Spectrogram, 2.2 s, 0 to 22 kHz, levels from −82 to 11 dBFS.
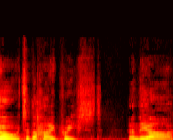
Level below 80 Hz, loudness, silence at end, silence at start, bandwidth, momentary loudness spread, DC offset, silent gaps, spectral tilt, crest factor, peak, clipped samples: -44 dBFS; -22 LUFS; 0 s; 0 s; 15 kHz; 17 LU; under 0.1%; none; -6 dB/octave; 18 dB; -2 dBFS; under 0.1%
